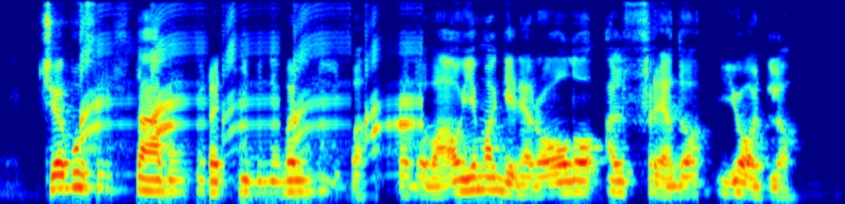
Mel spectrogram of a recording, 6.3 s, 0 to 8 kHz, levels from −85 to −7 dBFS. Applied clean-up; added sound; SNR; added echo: neural mask model RNNoise.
